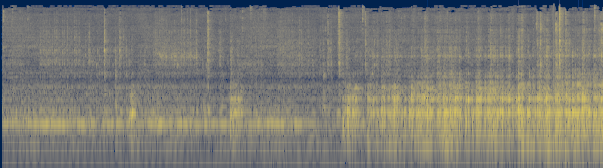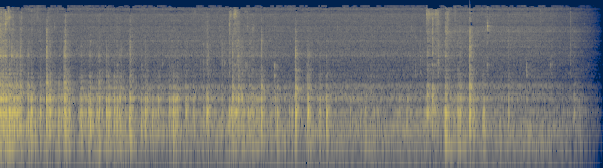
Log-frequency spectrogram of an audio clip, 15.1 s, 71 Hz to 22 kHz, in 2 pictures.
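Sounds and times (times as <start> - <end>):
coffee machine: 0.0 - 15.0.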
